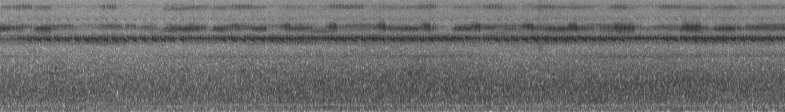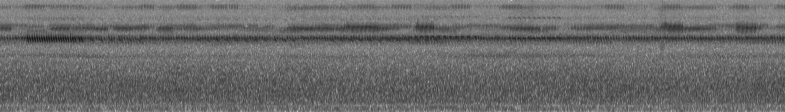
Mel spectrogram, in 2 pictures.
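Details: Night chorus of crickets: a continuous, thin, high-pitched ringing trill with faint softer pulsing above it and a single louder chirp burst about halfway through, over a quiet hiss.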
